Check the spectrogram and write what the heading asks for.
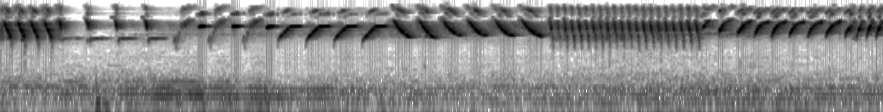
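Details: Singing canary delivering varied tours: quick high chips, a sequence of descending swooped whistles, a dense rolling trill, then more swooping notes, repeated several times a second, with a low hum in the background.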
